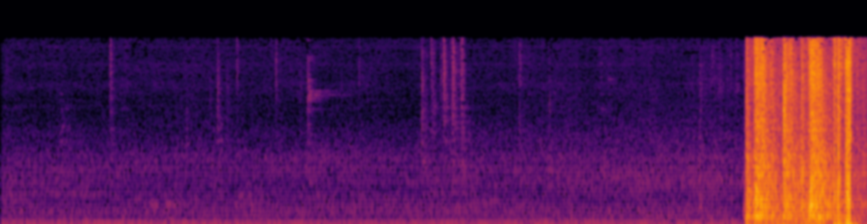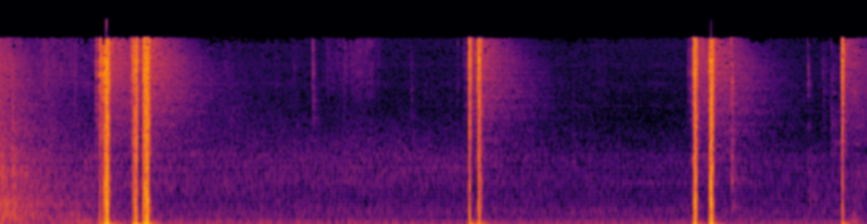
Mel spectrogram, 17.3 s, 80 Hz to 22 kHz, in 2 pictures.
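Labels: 7.4s A Jacob's ladder starting up. 8.3s
8.3s Two electric arcs crackle in quick succession. 8.7s
9.6s Three electric arcs occur in quick succession. 10.3s
13.3s Two electric arcs crackle in quick succession. 13.6s
15.6s Two electric arcs crackle in quick succession. 16.0s
17.0s An electric arc crackles. 17.2s

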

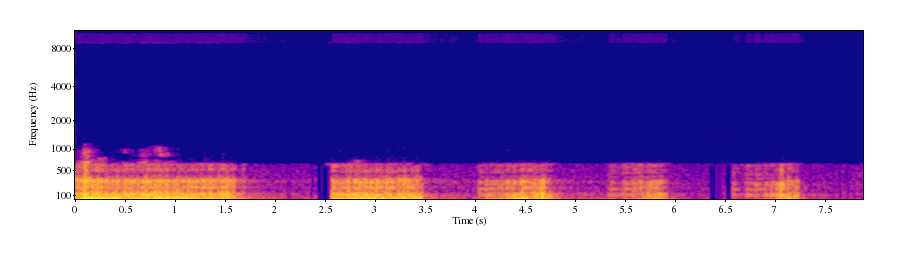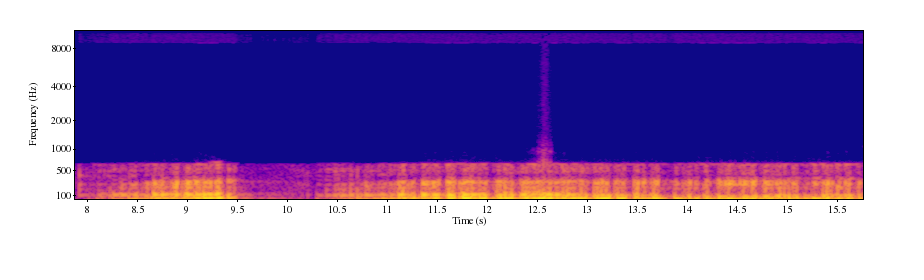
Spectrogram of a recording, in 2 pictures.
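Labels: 0.0s An intense, artificial growl. 2.0s
2.4s An artificial growl fading away. 6.1s
10.2s Repeated muffled artificial growling sounds. 15.8s

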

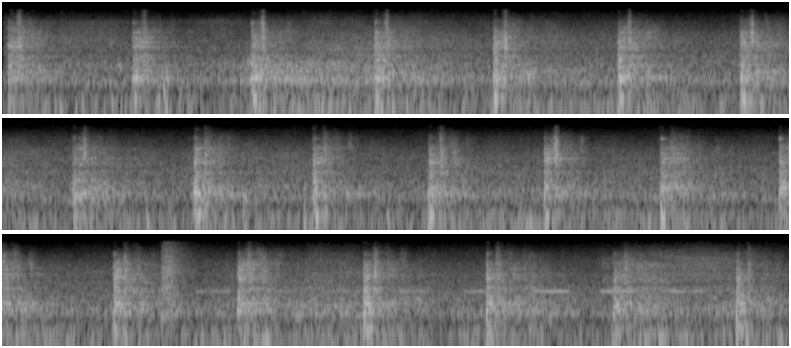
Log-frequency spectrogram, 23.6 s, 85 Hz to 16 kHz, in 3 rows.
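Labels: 0.0s A hammer bangs on a metallic surface in a steady pattern. 23.6s
18.3s A vehicle beeps in a steady pattern in the distance. 23.6s
21.7s A motor starts and then gradually decreases in volume. 23.6s

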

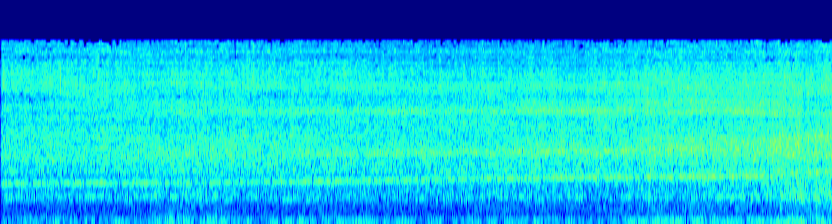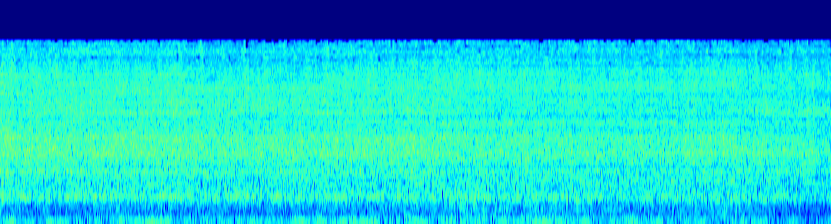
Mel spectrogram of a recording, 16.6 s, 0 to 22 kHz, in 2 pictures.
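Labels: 0.0s A bike wheel runs loudly on the ground, gradually increasing in volume. 16.6s

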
